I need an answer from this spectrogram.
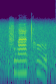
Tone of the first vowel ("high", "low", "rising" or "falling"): high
